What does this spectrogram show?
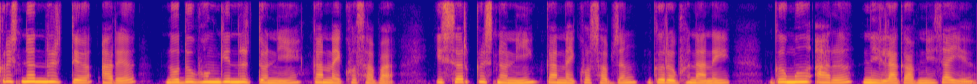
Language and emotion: Bodo, neutral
